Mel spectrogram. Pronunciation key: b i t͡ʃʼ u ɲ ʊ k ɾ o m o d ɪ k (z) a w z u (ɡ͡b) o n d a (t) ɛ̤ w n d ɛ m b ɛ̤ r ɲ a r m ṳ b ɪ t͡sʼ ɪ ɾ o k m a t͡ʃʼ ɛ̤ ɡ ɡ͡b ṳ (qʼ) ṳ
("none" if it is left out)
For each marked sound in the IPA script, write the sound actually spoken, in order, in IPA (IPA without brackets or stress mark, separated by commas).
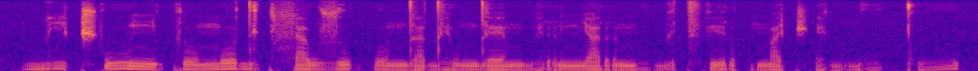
ɬ, k͡p, d, kʼ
